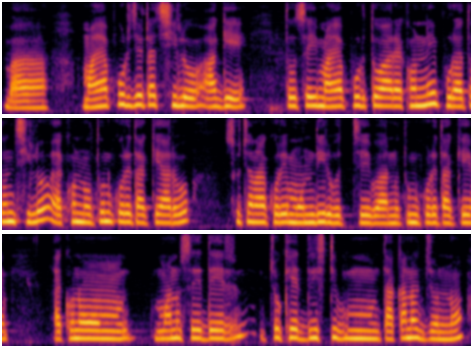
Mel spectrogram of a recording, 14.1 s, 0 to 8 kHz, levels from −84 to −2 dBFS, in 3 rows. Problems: none marked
